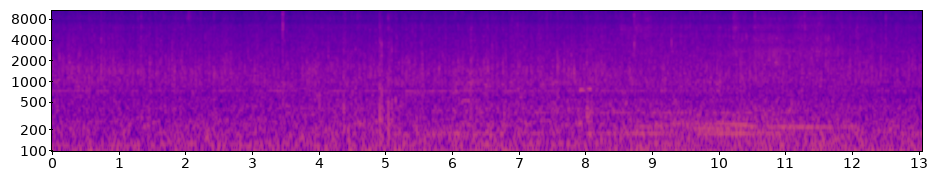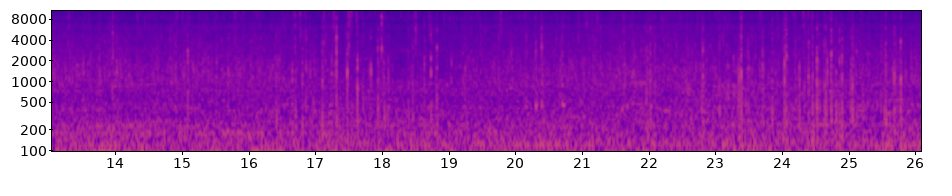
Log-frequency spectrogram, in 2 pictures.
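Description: Steady rain falling, with scattered sharp drip taps throughout. A low hum swells briefly near the middle.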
